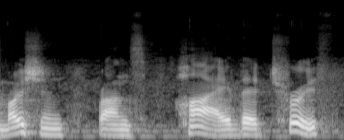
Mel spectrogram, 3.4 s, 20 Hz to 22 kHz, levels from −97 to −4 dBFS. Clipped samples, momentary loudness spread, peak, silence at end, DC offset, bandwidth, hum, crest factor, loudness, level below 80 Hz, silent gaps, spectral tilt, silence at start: under 0.1%; 11 LU; -6 dBFS; 0.15 s; under 0.1%; 7.6 kHz; none; 16 dB; -21 LUFS; -66 dBFS; none; -8 dB/octave; 0 s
